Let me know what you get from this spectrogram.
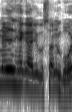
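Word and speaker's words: ναός: 지성소 , 거룩 한 장소 , 그리고 거룩 한 장소 지성소들 을 합친 것 , 이 부분 만 나오스 라고 도 불립니다 .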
